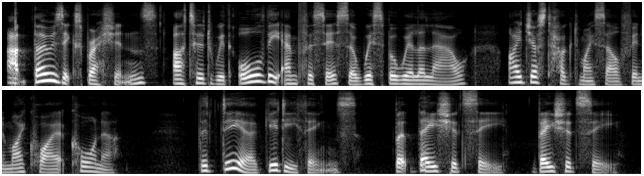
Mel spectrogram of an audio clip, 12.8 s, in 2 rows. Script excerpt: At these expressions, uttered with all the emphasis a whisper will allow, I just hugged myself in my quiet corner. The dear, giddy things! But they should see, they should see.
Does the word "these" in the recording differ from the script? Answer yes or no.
yes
